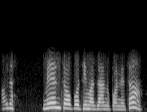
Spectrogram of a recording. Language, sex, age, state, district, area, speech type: Nepali, female, 30-45, West Bengal, Alipurduar, urban, conversation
